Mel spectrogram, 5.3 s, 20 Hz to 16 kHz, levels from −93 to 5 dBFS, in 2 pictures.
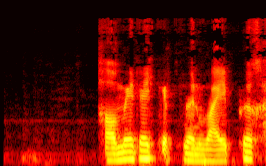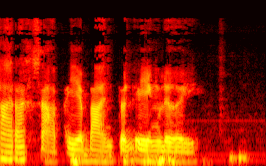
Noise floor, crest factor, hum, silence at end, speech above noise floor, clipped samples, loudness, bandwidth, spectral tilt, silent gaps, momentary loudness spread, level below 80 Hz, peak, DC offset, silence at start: -60 dBFS; 18 dB; none; 0.2 s; 40 dB; under 0.1%; -20 LUFS; 11.5 kHz; -7 dB/octave; none; 8 LU; -38 dBFS; -2 dBFS; under 0.1%; 1 s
